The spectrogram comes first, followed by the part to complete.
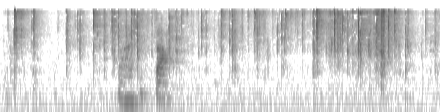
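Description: Plastic wrapper of a wafer bar crinkling and crackling as it is opened by hand, in many quick irregular rustles, with a brief voice sound or two about a second and a half in.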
